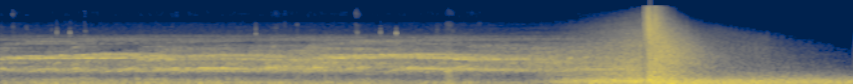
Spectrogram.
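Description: Several coyotes howling together in long, wavering calls. About six and a half seconds in, a loud whoosh and boom swells and then dies away.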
